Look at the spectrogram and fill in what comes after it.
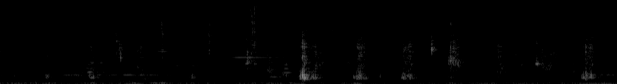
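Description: Raw cucumber being bitten and chewed: faint, irregular crunching clicks, a few a second, the sharpest about three seconds in.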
